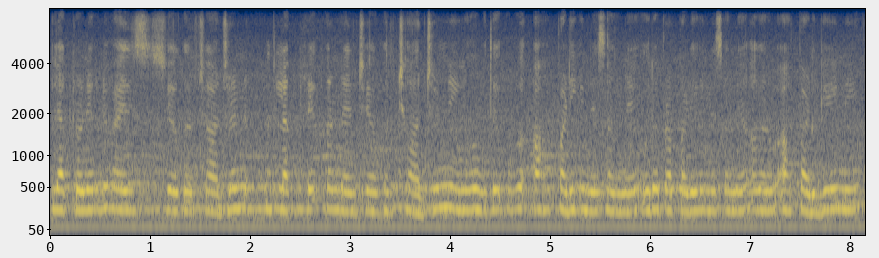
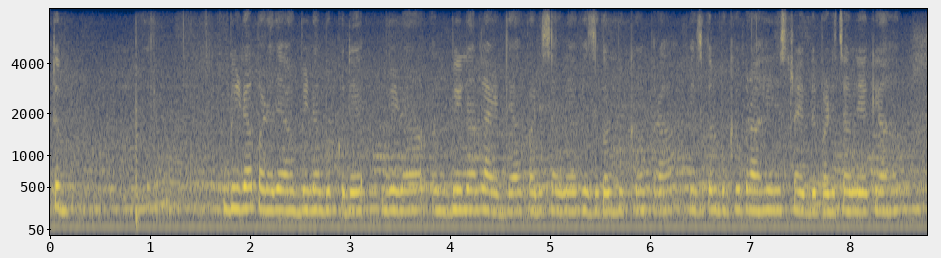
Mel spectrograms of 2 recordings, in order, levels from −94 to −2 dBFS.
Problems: constant background noise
